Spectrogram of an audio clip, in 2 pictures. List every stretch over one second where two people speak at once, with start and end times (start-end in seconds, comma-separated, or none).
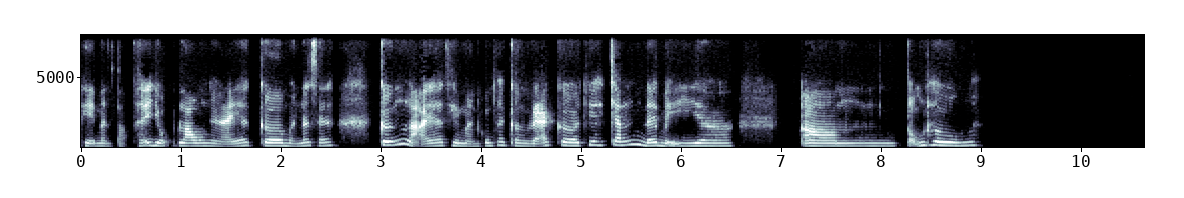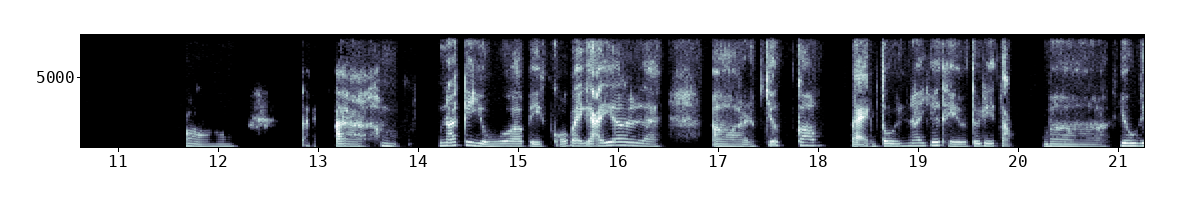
none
